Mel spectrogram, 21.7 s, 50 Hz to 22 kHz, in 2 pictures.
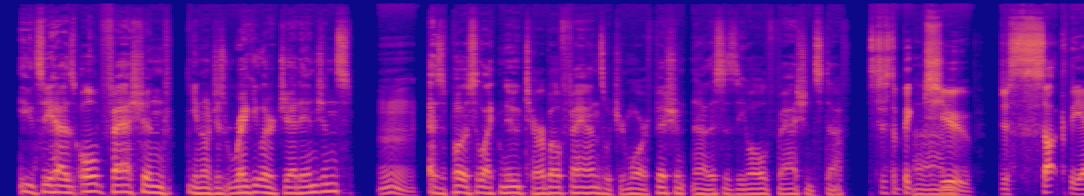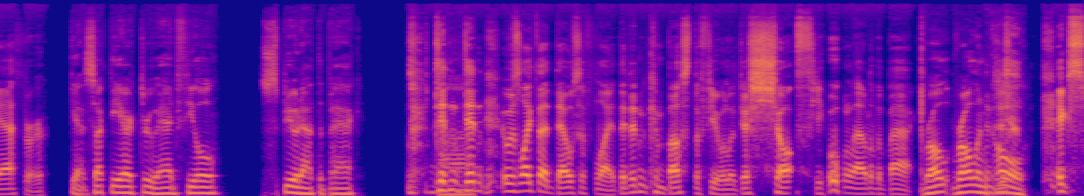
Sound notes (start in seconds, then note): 14.9 laughing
